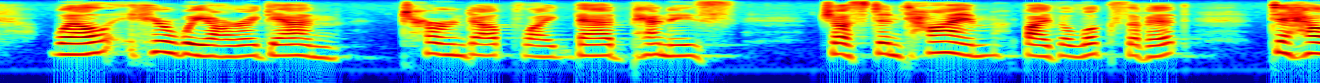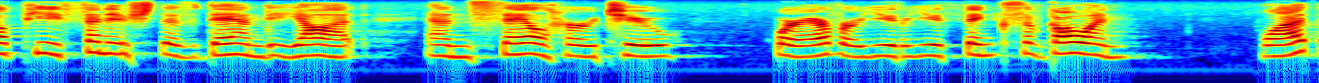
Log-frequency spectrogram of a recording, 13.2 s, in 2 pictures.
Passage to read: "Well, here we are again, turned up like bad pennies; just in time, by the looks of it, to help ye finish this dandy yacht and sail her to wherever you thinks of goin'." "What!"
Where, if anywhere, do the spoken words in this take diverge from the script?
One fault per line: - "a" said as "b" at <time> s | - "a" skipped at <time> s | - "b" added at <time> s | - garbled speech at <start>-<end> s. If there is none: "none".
- "you" added at 11.1 s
